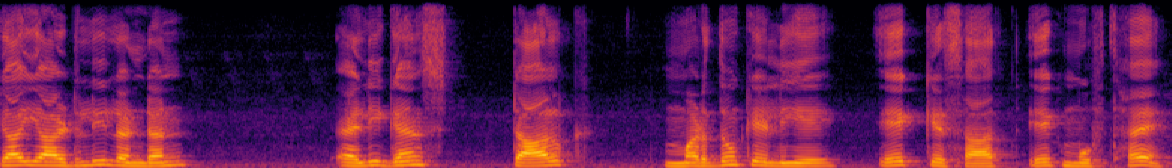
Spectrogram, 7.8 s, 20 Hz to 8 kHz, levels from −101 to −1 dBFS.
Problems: background sounds at intervals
